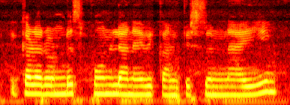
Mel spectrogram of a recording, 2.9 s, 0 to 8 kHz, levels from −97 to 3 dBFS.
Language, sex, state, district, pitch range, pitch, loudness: Telugu, female, Telangana, Mahabubabad, 200-220 Hz, 210 Hz, -17 LUFS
